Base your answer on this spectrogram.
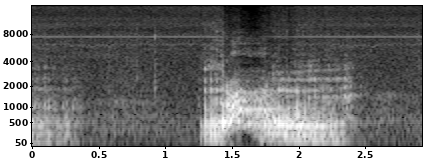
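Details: Maggie, a pet dog described as upset, lets out one drawn-out harsh growling vocalisation lasting about a second, then quiet.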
